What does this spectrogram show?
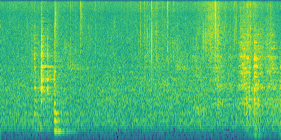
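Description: Dosa batter sizzling in oil on a non-stick tawa over low heat, a steady soft crackling hiss. Near the end a steel spatula scrapes under the dosa, ending in a short click.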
